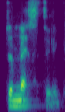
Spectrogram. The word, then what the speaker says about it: domestic: Right, and where is the stress in the word domestic? The second syllable. Exactly. That's why we say domestic, domestic, domestic. So the mess part is okay, is really loud, right?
